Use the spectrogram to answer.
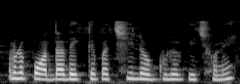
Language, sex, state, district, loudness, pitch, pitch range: Bengali, female, West Bengal, Cooch Behar, -15 LUFS, 240 Hz, 235-255 Hz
